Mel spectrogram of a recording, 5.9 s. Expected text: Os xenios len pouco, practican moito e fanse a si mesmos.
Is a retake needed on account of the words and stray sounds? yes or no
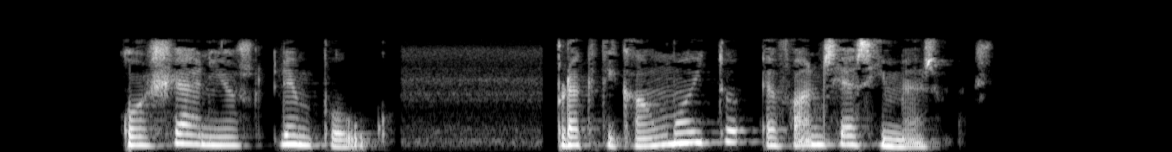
no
